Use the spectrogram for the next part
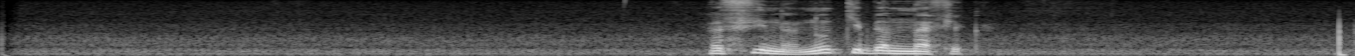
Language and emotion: Russian, angry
